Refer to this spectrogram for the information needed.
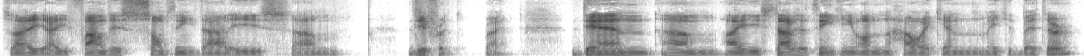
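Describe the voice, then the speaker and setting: A man's voice: sits low, steady tone, slow pace, gravelly, fairly bright tone. A man from Bulgaria with a Bulgarian accent, a guest chatting casually in an interview, with lots of fillers and restarts. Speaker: guest contributor.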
